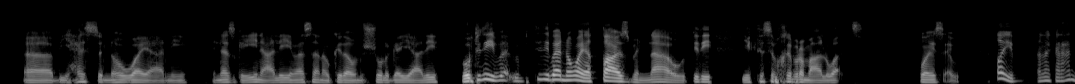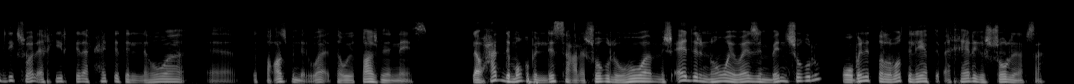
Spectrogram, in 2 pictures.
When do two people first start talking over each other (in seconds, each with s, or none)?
none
